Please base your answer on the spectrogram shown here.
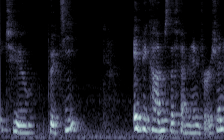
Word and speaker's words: petit: But, for instance, the word petit, which if you know English, you probably know, that final T is not going to be pronounced.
